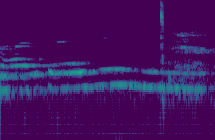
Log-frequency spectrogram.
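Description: Near silence: room tone with a faint, gently wavering tone.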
